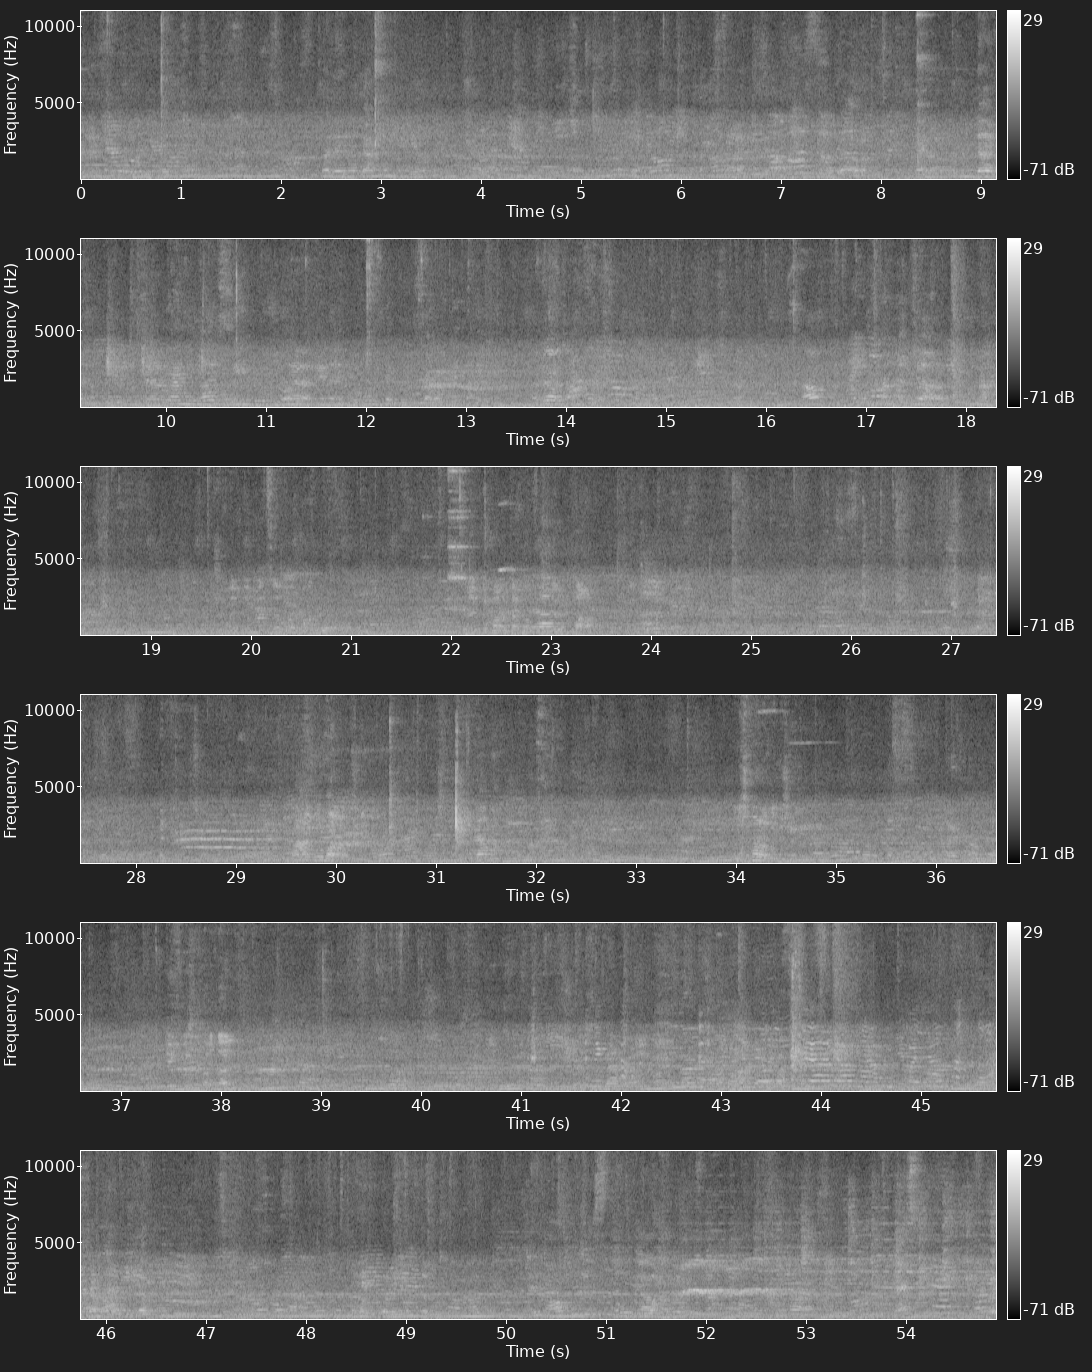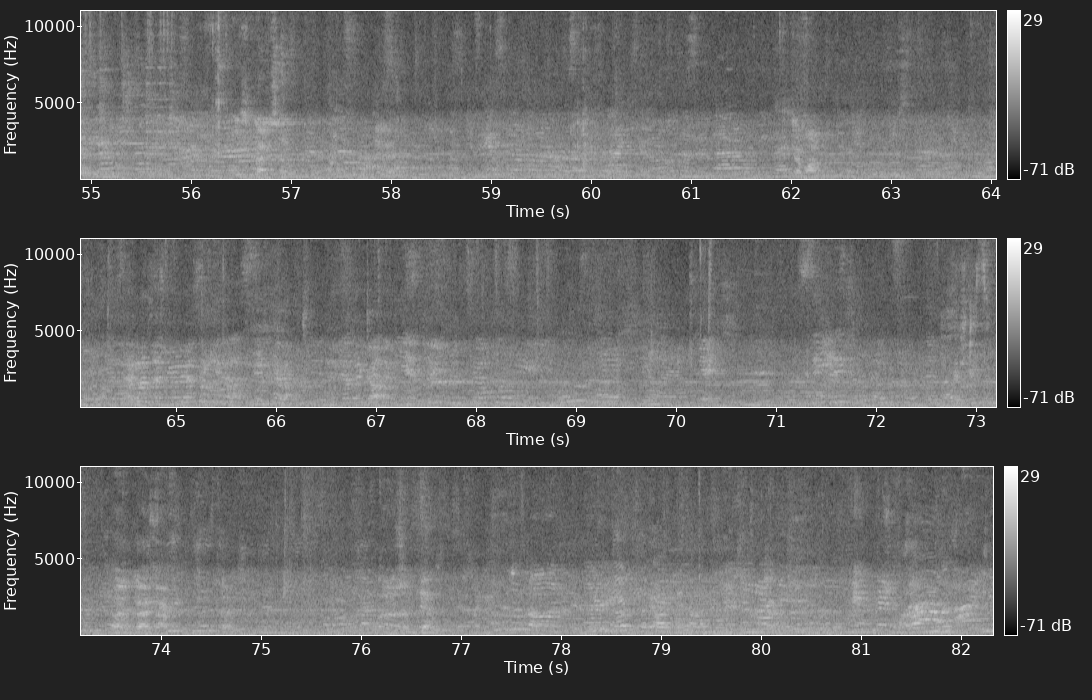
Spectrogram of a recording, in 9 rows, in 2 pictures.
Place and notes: Berlin, Kotti, Bodegga di Gelato - the city, the country & me: in front of bottega del gelato
guests of the bottega ordering ice cream, passers-by
the city, the country & me: august 27, 2012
